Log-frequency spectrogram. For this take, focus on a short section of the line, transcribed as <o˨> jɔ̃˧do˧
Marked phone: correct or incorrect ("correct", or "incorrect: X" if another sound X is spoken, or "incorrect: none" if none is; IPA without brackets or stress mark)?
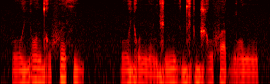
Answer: correct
